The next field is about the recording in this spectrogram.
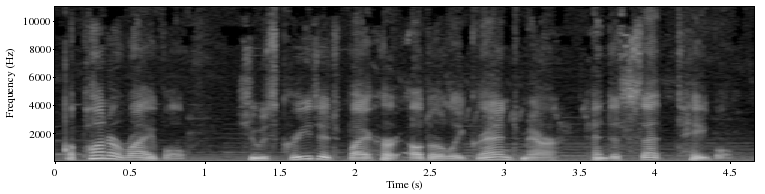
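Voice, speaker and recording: A man's voice: medium pitch, big pitch swings, normal speed, darkish tone. A man reading a scripted story as a dramatic narrator. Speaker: narrator of a fan fiction reading. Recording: music behind the voice.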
